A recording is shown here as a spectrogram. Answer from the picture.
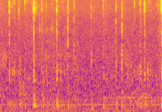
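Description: Faint typing on a computer keyboard: a quick, irregular run of key clicks as a password is entered.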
